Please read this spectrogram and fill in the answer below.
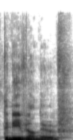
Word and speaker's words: Denis Villeneuve: you in the comments it's denis villeneuve that's how you pronounce it denis whatever dude yeah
